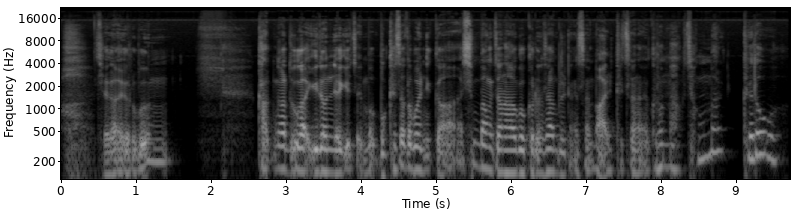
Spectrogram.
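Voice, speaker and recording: A male pastor giving a Sunday morning sermon, firing off rhetorical questions and swinging from hushed words to impassioned shouts. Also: a little high, normal speed, creaky.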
